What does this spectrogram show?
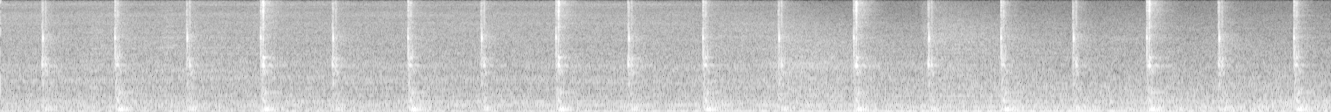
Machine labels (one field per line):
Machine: valve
